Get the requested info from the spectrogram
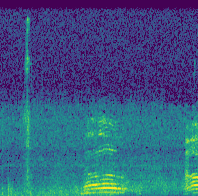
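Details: Indoor Siamese cat giving a clear, drawn-out meow that rises slightly then falls, lasting under a second, followed by quiet and the start of another meow at the end; a soft murmur of household sound beneath.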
